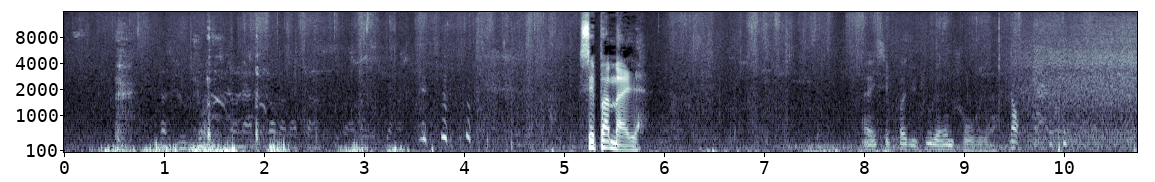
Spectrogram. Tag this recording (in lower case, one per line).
speech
